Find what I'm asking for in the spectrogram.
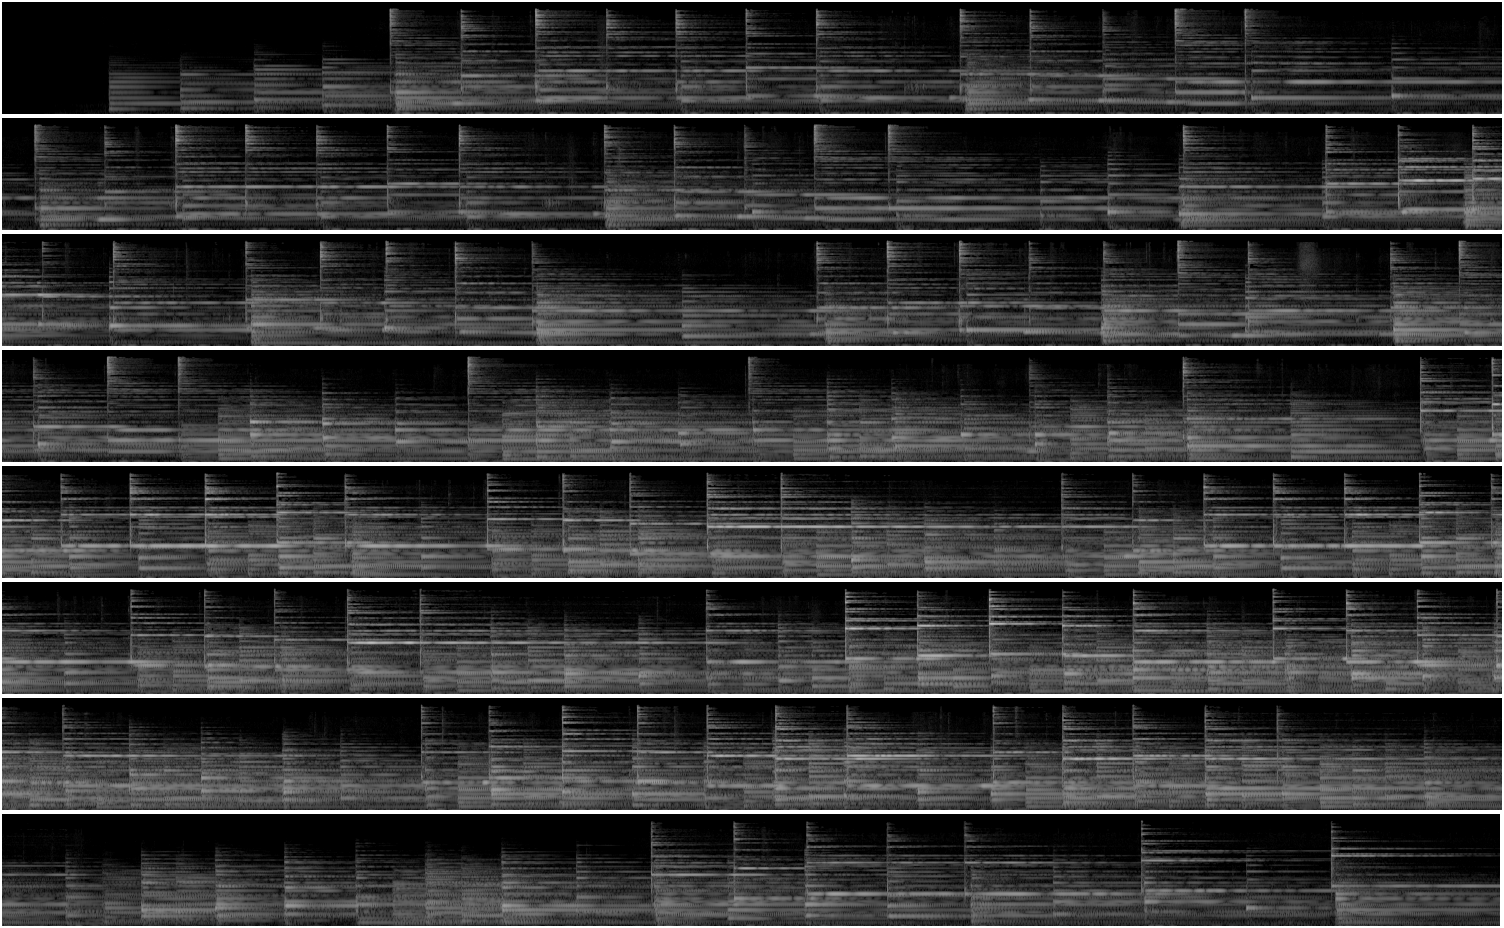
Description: Review: We have great news for handbell soloists!
arranged for handbell soloist and keyboard accompaniment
